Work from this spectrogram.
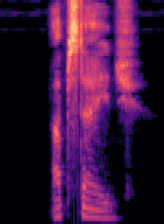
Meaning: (noun) The part of a stage that is farthest from the audience or camera; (adverb) 1. Toward or at the rear of a theatrical stage 2. Away from the audience or camera; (adjective) At the rear of a stage
- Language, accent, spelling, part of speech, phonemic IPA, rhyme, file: English, Australia, upstage, noun / adverb / adjective / verb, /ʌpˈsteɪd͡ʒ/, -eɪdʒ, En-au-upstage.ogg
